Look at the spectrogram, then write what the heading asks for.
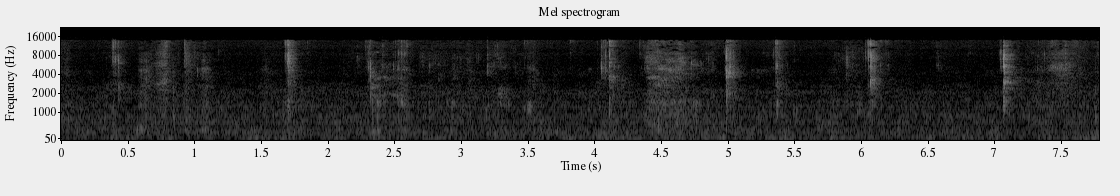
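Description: Faint chewing and mouth smacks of people eating by hand, with a handful of short, sharp smacks scattered through otherwise quiet room tone.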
